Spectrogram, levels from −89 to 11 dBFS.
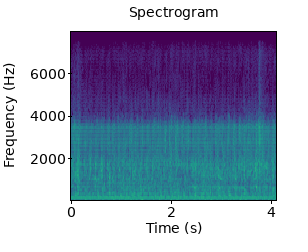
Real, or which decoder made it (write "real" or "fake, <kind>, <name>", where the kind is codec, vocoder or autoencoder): fake, vocoder, BigVGAN v2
